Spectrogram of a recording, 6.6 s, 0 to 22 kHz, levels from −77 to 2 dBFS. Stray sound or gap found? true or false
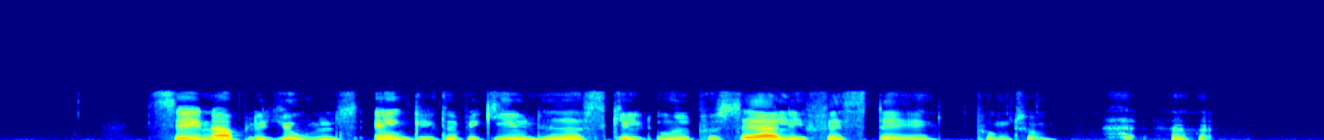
true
